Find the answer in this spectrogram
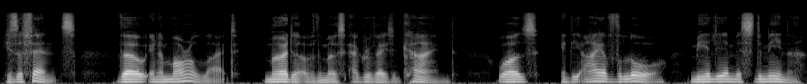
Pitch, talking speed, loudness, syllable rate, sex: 115 Hz, 170 wpm, -20 LUFS, 5.3 syllables/s, male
